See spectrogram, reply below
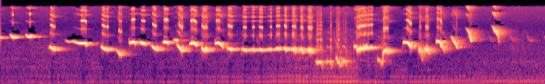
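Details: White-rumped shama singing to provoke other shamas: a fast run of clear descending whistled notes, roughly four per second, with a brief lower burst midway and rising high notes closing.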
